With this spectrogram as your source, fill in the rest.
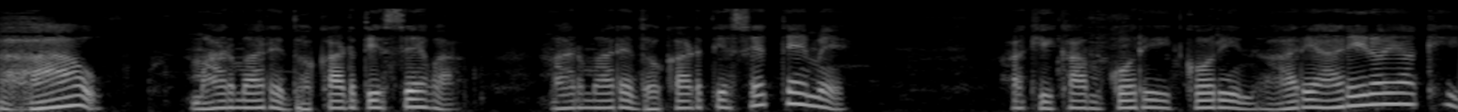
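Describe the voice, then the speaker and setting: In a dry, close sound with no echo, a woman uses a high-pitched cartoonish character voice with lively intonation at a moderate pace. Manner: repetitive, complaining.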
